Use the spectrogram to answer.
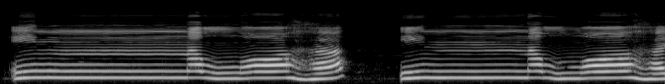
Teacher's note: تفخیم کرنی ہے، یعنی لفظ اللہ کو پر پڑھنا ہے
